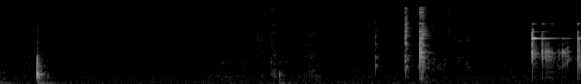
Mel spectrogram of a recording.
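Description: White porcelain cups and saucers being handled and set down. There is a soft knock about half a second in, a few sharp clinks about four seconds in, and near the end a porcelain clink that rings on briefly.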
